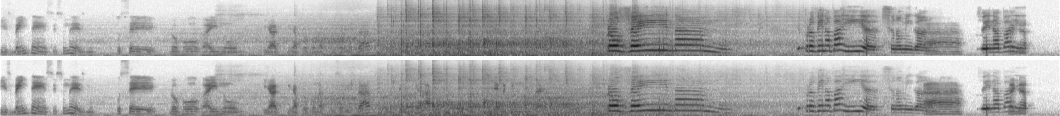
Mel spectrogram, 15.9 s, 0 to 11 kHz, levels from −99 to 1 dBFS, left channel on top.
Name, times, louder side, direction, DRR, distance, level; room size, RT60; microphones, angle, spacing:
voice 1, 0.0-1.4 1.8-3.7 3.9-7.0 7.4-8.2 13.8-14.5 15.1-15.4, right 6 dB, 45° right, 0.3 m, -36 dB
sound 1, 1.0-9.6, equal, 10° right, 2.1 m, -40 dB
sound 2, 3.2-13.6, right 1 dB, 75° right, 2.3 m, -54 dB
Run, 5.6-13.3, left 3 dB, 35° left, 0.9 m, -32 dB
voice 2, 9.1-11.1 11.9-14.0 14.7-15.4, left 5 dB, 75° left, 0.4 m, -21 dB
9.5 x 3.6 x 4.6 m
head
